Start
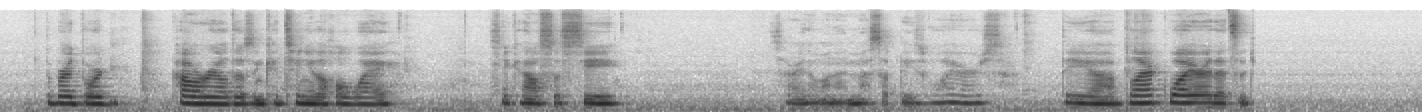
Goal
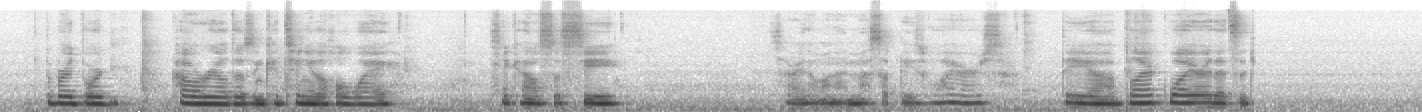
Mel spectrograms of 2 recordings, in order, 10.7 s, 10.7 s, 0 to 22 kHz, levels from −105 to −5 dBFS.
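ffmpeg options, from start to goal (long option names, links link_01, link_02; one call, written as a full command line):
ffmpeg -i in.wav -filter_complex "[0:a]acrossover=split=540|3100[link_01][link_02][link_03];[link_02]acompressor=threshold=-45dB:ratio=6[link_04];[link_03]asoftclip=type=tanh:threshold=-38.5dB[link_05];[link_01][link_04][link_05]amix=inputs=3:normalize=0,volume=-6.5dB" out.wav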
